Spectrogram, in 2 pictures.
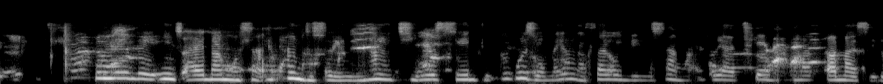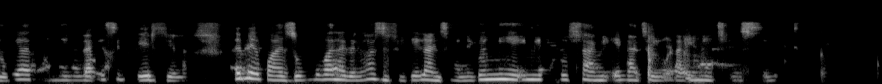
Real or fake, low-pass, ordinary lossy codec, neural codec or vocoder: fake; 7.2 kHz; Opus, 32 kbps; codec, 32 kHz, 1.9 kbps, SNAC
